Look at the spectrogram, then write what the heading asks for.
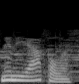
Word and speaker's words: Minneapolis: Minneapolis.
